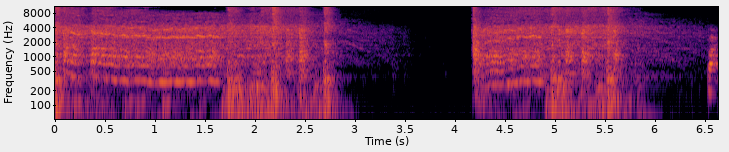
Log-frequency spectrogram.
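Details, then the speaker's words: 1973 Range Rover first start: cranks and briefly catches twice, popping back through the carburettor throttles, then stalls each time; likely incorrect ignition. "again because the popping you can hear it through the throttles it's likely because the ignition is um is not correct"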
